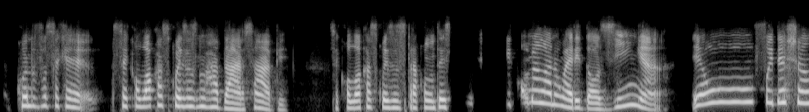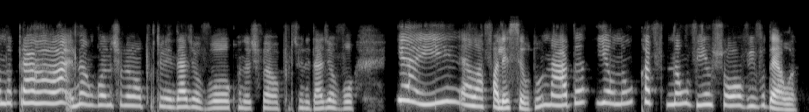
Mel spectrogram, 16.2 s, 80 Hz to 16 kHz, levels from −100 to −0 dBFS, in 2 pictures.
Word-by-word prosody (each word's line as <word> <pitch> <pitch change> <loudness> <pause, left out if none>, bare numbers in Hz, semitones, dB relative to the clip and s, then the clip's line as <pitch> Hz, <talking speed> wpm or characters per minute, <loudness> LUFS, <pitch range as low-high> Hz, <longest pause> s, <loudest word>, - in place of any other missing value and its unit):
quando 290 -1 +1
você 285 +1 -6
quer, 260 - -2
você 280 - -3
coloca 270 +2 +1
as 300 - -7
coisas 270 -2 +2
no 270 - +1
radar, 215 -8 +2
sabe? 175 -5 -2 0.4
Você 215 - -13
coloca 225 +3 +1
as 245 - -5
coisas 225 -2 0
pra 225 - -1
acontecer 235 +2 0 0.5
e 335 - -13
como 410 - -4
ela 370 -3 +3
não 305 -4 +1
era 230 -1 +5
idosinha, 230 - 0 0.2
eu 410 +4 +1
fui 400 - 0
deixando 380 -2 +2
para: 375 -1 +3
"Não, 320 +1 -1
quando 310 0 0
eu - - -6
tiver 305 -1 -3
uma 295 -1 +1
oportunidade 255 -2 -1
eu 235 - -1
vou, 220 +2 -1
quando 220 0 -9
eu - - -7
tiver 215 0 -4
oportunidade 210 +1 -5
eu 225 - -2
vou". 210 +1 -5 0.4
E - - +6
aí, 410 0 +2
ela 290 -5 +3
faleceu 225 -5 +2
do 255 +8 -4
nada 320 +5 +2
e 375 - -2
eu 370 - 0
nunca 390 +4 -1
f 390 - -18
não 345 +2 0
vi 320 0 0
o - - +2
show 300 -1 +1
ao 300 - +2
vivo 280 +2 -4
dela. 185 - +3
275 Hz, 210 wpm, -23 LUFS, 225-345 Hz, 0.5 s, E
